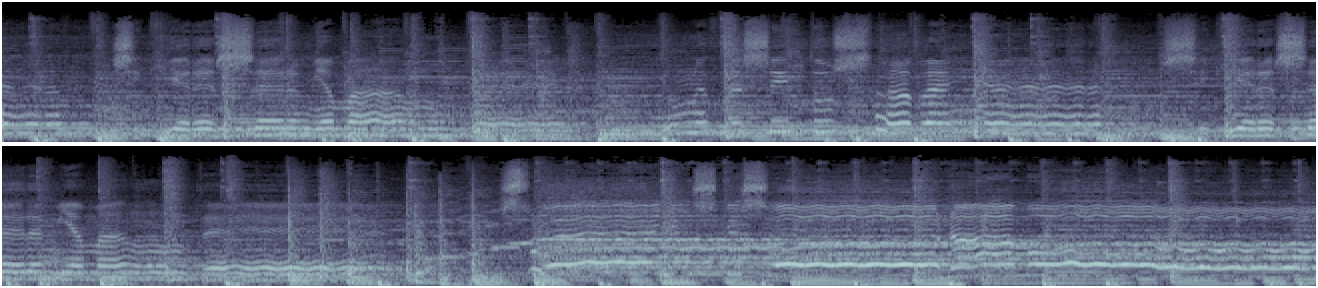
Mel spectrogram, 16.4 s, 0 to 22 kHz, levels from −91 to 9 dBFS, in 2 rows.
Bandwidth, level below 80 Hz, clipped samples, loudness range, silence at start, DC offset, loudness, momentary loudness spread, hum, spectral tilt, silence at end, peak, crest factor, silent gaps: 16 kHz; -36 dBFS; under 0.1%; 5 LU; 0 s; under 0.1%; -21 LUFS; 8 LU; none; -5 dB/octave; 0 s; -8 dBFS; 12 dB; none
